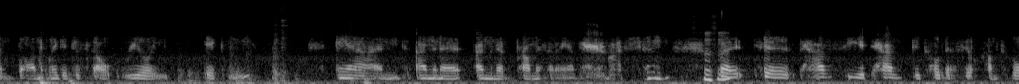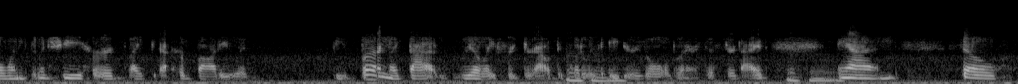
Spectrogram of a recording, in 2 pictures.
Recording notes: This episode is Audio only, recorded over the phone as preferred by my guest. There is no video to watch and the sound quality is a bit lower than my usual.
